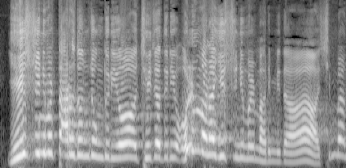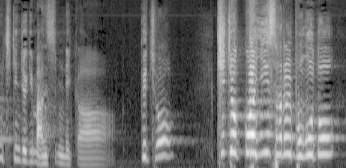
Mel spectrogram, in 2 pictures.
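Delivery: full-voiced pulpit preaching; fervent preaching. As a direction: drive the story home.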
